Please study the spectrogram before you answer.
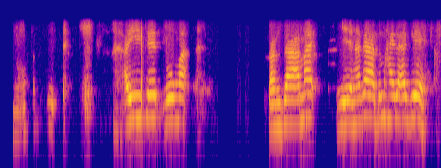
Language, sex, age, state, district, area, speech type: Manipuri, female, 60+, Manipur, Kangpokpi, urban, conversation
